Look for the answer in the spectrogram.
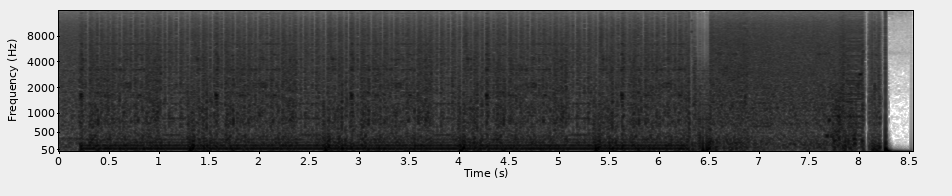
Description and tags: low hum chaos machine
Casio CA110 circuit bent and fed into mic input on Mac. Trimmed with Audacity. No effects.
Bent, Casio, Circuit, Hooter, Table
